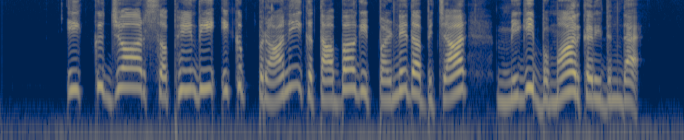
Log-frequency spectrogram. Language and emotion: Dogri, disgusted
